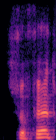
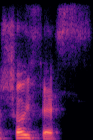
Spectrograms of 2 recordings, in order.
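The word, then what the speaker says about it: שפת: another word says hirosh shafat with a tough at the end or shayfest in ashkenazi pronunciation means to place to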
